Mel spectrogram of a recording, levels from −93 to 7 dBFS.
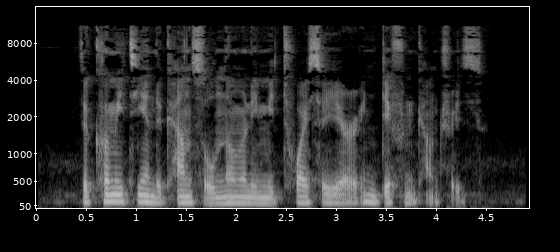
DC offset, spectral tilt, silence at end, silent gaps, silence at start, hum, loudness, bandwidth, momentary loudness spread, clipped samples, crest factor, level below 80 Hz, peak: under 0.1%; -5 dB/octave; 0.5 s; none; 0.45 s; none; -27 LUFS; 11.5 kHz; 13 LU; under 0.1%; 20 dB; -54 dBFS; -8 dBFS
